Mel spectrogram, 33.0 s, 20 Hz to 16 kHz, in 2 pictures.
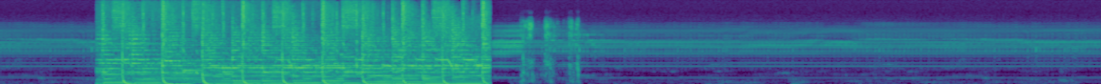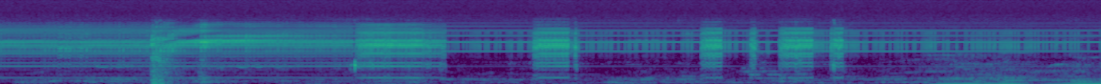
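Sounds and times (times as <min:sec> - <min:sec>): speaker electrical buzz and hum: 0:00.0 - 0:33.0
thump: 0:18.8 - 0:19.7.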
